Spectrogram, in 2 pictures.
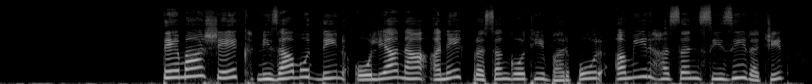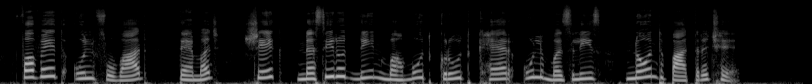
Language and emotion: Gujarati, neutral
